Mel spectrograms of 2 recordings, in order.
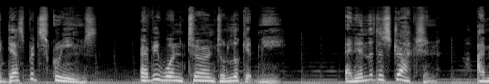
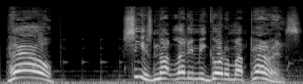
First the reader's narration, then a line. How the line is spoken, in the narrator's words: struggled and then shouted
